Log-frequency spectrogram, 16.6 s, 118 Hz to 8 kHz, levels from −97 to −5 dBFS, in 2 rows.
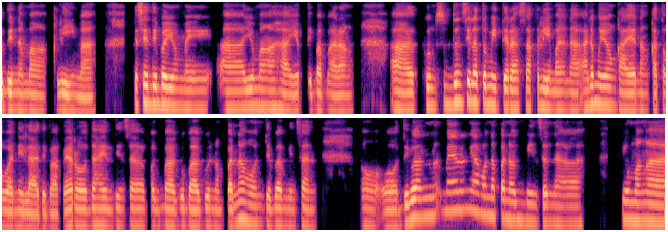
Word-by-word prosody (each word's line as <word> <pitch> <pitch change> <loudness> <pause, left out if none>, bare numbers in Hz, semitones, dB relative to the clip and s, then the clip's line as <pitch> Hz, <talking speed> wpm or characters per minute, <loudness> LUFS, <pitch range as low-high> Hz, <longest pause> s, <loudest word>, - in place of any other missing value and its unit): din 135 0 +3
ng 130 - -3
mga 125 -2 -1
klima. 120 -4 +1 0.5
Kasi, 175 +2 +4
'di 170 - +3
ba, 170 0 +8
yung 155 -1 +2
may, 150 0 -3
ah, 145 0 +1
yung 155 +1 +1
mga 150 -1 +1
hayop, 130 -2 0
'di 130 - -6
ba, 135 - +2
parang, 125 -1 -1 0.5
ah, 135 -2 +4 0.2
kung 165 -2 +1
s 170 +1 -2
dun 185 +2 +3
sila 185 -1 +4
tumitira 160 -3 +3
sa 150 0 -1
klima 145 -3 +1
na 135 0 -2
alam 175 +4 +3
mo 170 - +3
yung 160 -1 +2
kaya 135 -2 +3
ng 130 -1 -5
katawan 130 -2 -1
nila, 115 -2 0
'di 115 - -3
ba. 110 0 -3
Pero 130 +1 +2
dahil 135 0 -1
din 135 0 -7
sa 135 0 -2
pagbago-bago 130 0 0
ng 130 -2 -6
panahon, 150 0 -1
'di 140 - 0
ba 140 -1 +1
minsan 130 0 -5 0.6
oo, 125 -2 -3
'di 155 +6 0
ba 190 - +7
m 200 +1 -5
meron 250 +2 -1
nga 240 -3 -2
akong 215 - -2
napanood 175 -3 -1
minsan 155 -1 -3
na 145 -1 -5 0.5
yung 175 -1 -1
mga, 165 -1 +1
140 Hz, 205 wpm, -22 LUFS, 130-160 Hz, 0.6 s, ba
